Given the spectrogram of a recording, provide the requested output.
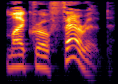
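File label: "microfarad", British English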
